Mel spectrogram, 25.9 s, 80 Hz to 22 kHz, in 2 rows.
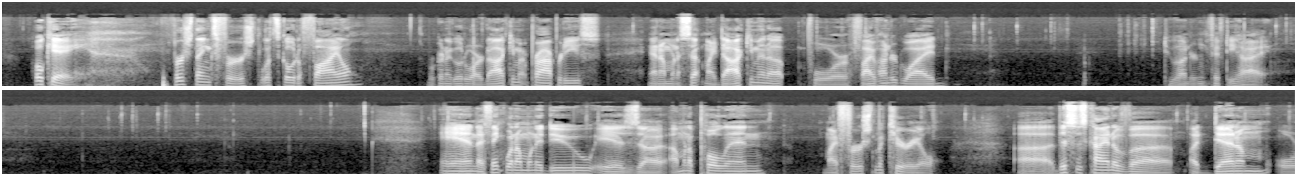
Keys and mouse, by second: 3.0 click, 4.6 click, 6.2 click, 8.1 5, 8.4 0, 9.6 click, 10.0 click, 10.8-11.7 typing, 12.6 click, 14.0 click, 14.6-16.4 drag, 17.3 click, 20.5 click, 22.4-23.7 drag, 24.0 click, 24.5 click, 25.1 click.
